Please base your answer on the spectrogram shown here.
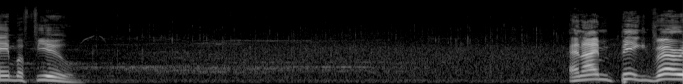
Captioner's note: applause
